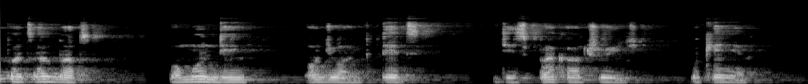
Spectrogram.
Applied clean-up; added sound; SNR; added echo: none; none; none; reverberation time 0.6 s.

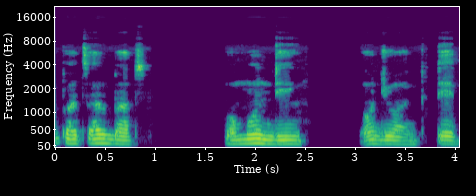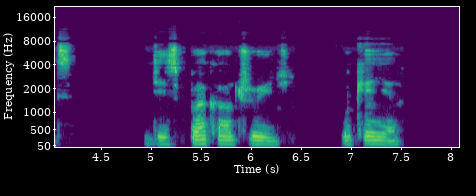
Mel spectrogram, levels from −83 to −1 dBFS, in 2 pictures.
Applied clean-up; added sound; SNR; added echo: none; none; none; none.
